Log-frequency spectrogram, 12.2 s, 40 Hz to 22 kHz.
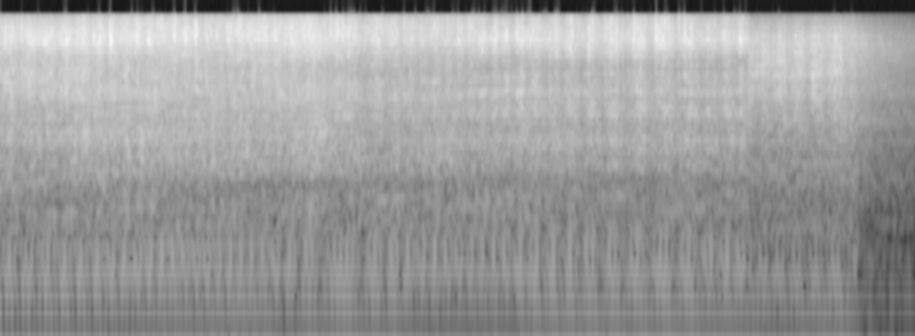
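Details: Kit plane engine after 14 years idle, restarted with electric fuel pump on while checking mechanical pump: runs up steadily with even firing beat, no misses or knocks, then cuts off cleanly; normal run-up.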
